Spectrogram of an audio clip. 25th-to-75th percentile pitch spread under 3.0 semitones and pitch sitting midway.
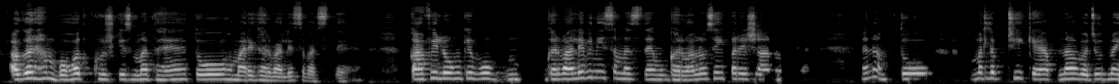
No: narrow, 2.4 semitones; high, 240 Hz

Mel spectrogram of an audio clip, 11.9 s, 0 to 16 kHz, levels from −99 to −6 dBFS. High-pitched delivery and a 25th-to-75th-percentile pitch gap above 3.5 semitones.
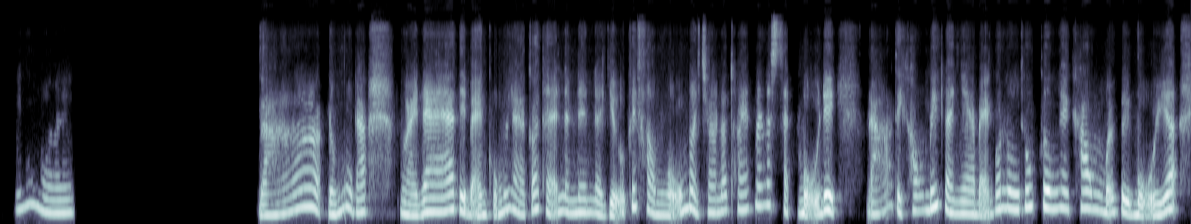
Yes: high, 225 Hz; average, 5.2 semitones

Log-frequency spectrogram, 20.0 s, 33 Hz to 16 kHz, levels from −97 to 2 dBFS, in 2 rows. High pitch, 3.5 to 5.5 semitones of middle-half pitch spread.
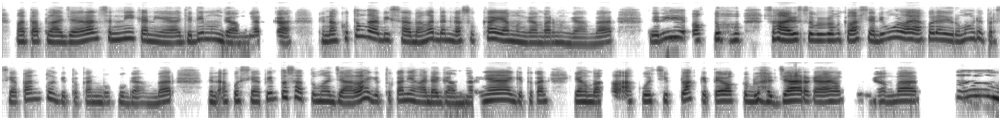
Yes: high, 210 Hz; average, 4.1 semitones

